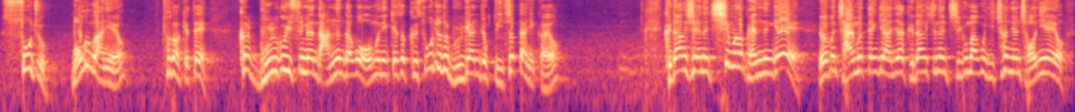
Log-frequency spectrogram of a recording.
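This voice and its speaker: A man from South Korea, a pastor preaching a sermon in church, asking the congregation questions and acting out prayers. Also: extremely high pitch. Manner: acts out quoted prayers in a raised, slowed voice. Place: church sanctuary.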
